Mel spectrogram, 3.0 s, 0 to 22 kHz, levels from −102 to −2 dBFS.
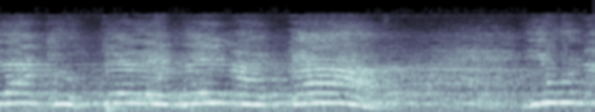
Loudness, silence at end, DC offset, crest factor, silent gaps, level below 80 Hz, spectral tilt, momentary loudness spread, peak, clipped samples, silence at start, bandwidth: -16 LUFS; 0 s; under 0.1%; 12 dB; none; -46 dBFS; -5 dB/octave; 11 LU; -2 dBFS; under 0.1%; 0 s; 10.5 kHz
